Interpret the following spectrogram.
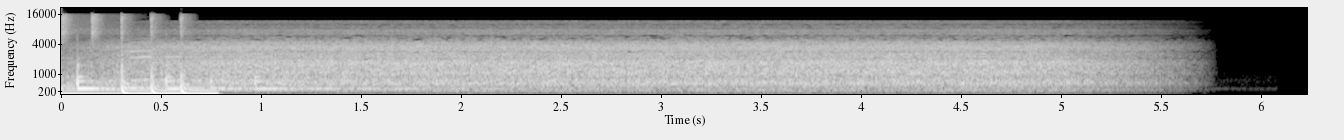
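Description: The rap track's beat, deep sliding bass and drum hits, stops under a second in, leaving a steady hiss of static that fades out near the end.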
